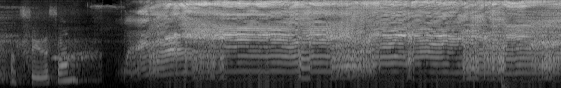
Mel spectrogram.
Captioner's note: frog screeching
